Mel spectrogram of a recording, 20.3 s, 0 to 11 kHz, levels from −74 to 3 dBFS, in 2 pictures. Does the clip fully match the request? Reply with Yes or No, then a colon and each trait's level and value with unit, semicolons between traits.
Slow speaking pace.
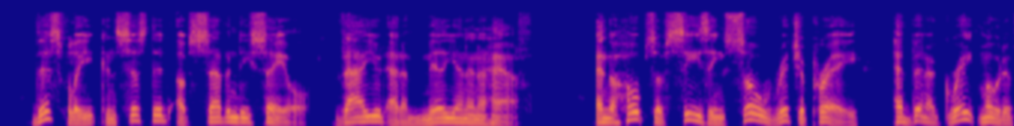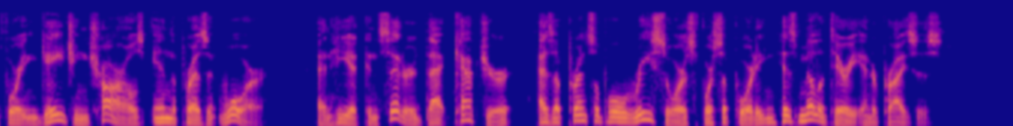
No: average, 145 wpm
